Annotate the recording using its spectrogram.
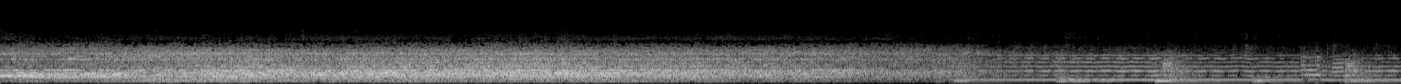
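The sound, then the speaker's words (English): A heavy train rumbles steadily past on a railway bridge in a small town in the United States, its roar slowly easing, then a low, drawn-out horn sounds in several long blasts near the end. “Our scene, a railway bridge in a small town in the United States.”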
